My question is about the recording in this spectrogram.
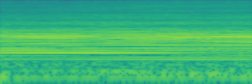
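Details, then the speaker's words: Monte Carlo SS after engine rebuild: steady, even electric whine at one pitch as the big aftermarket fuel pump primes and runs, feeding fuel forward; healthy. "Big fuel pump, man. It's definitely pumping some gas to the front."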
